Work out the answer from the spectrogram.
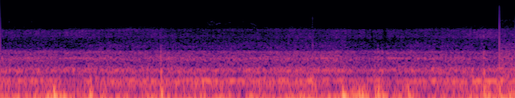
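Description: Car engine idling: a low, steady rumble.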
